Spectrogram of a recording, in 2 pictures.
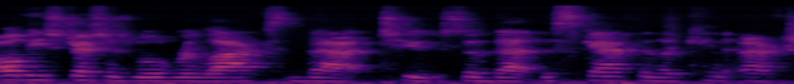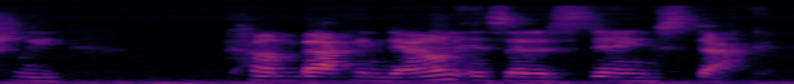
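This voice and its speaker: Audible room echo follows a woman who talks at a fairly slow pace. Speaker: fitness instructor. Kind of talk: tutorial. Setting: live stream. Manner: soft-spoken.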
